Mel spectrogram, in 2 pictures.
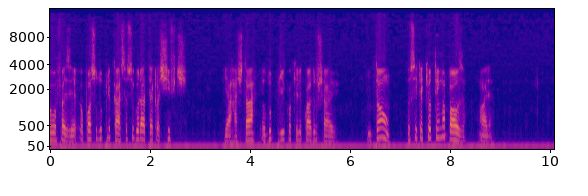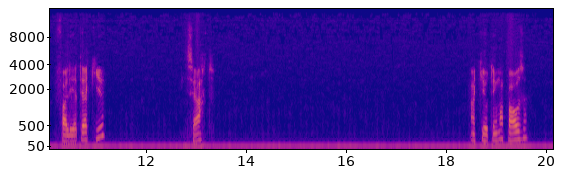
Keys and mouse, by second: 1.2 click, 3.6-5.7 shift+drag, 6.6-20.1 drag.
